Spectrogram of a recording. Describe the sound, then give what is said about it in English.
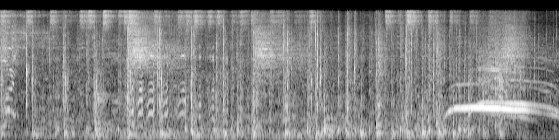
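A large crowd in a park chatters and murmurs steadily around a street performer, with scattered taps and thuds, then a sustained rising whoop or whistle rings out near the end. “And there's a performer over there, which I can tell by the fact that there's a huge crowd gathered around, but I can't tell who it is or what they're doing.”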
